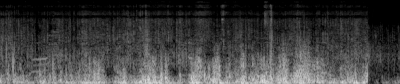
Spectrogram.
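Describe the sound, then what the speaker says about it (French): Strong wind in Connemara buffets a microphone, walking into a headwind, in heavy, continuous roaring gusts that cut off abruptly near the end. "je marche à contre-vent, c'est une mauvaise idée"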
